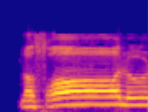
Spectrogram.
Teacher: صاد موٹا ہوگا اور صاد کے بعد الف ہے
